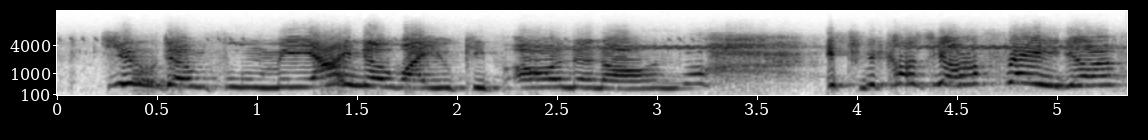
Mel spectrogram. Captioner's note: gasps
